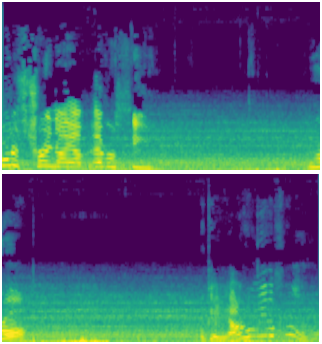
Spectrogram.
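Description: A person's voice rising and falling in pitch, in short bursts without clear words, over a low rumble.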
